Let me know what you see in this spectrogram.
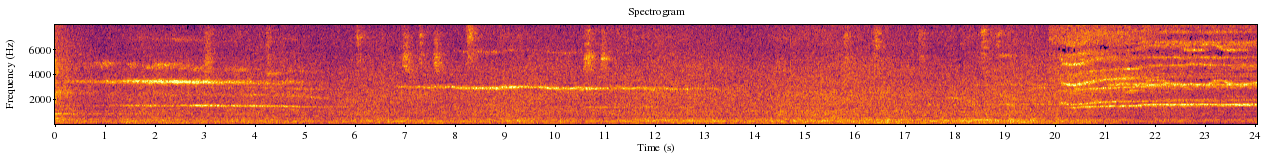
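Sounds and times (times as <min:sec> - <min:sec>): train wheels rumbling on rail: 0:00.0 - 0:24.0
high wheel squeal: 0:00.4 - 0:05.3, 0:19.9 - 0:24.0.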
